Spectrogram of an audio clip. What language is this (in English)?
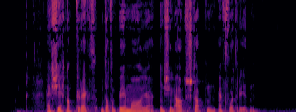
Western Frisian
